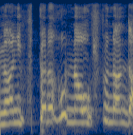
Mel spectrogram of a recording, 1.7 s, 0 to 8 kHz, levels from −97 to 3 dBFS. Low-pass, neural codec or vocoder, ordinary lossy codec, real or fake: 7.2 kHz; codec, 44.1 kHz, 3.4 kbps, Pupu-Codec; none; fake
